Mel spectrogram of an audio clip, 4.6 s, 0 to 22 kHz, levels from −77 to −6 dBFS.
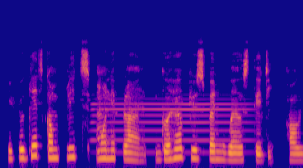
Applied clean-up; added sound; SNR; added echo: none; Wind instrument, woodwind instrument; 15 dB; none.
